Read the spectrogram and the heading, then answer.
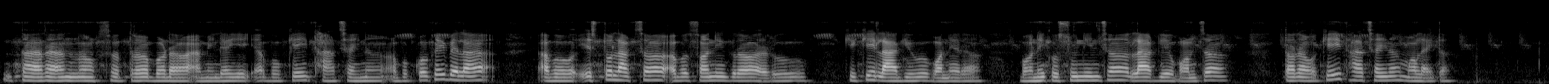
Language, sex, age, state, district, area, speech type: Nepali, female, 60+, West Bengal, Kalimpong, rural, spontaneous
